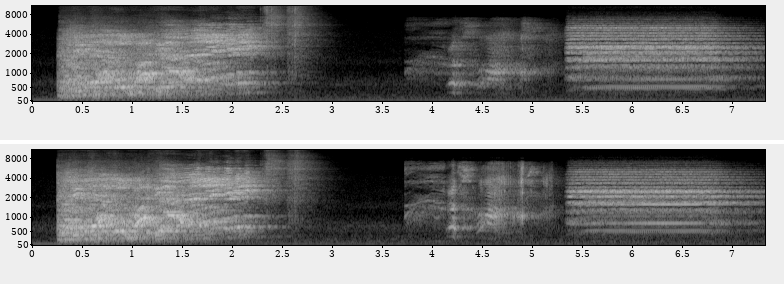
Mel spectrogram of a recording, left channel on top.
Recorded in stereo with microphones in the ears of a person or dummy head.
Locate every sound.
0.2 s a shout: 85° right, 1.7 m
2.3 s a gunshot: 5° left (ahead or behind), 1.2 m
3.7 s a cough: 60° right (ahead or behind), 1.0 m
5.3 s an alarm: 40° left (ahead or behind), 4.5 m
